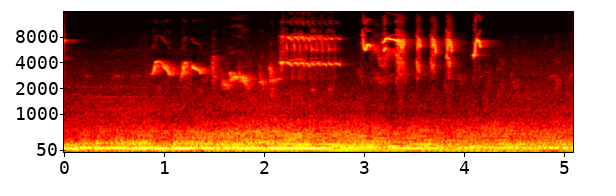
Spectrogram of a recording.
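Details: Orange-headed thrush kept at home in Singaraja, North Bali, recorded as a lure to set other birds singing: scattered high whistles and a sharp, buzzy trilled phrase over a loud, constant low hum.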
